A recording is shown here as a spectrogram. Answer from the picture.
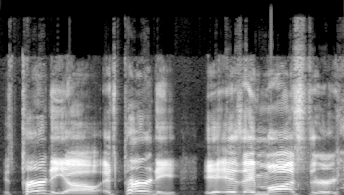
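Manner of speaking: high and loud, each word punched; excited announcement. Real, not acted. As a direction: shout the news, thrilled. Announces the rare card.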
